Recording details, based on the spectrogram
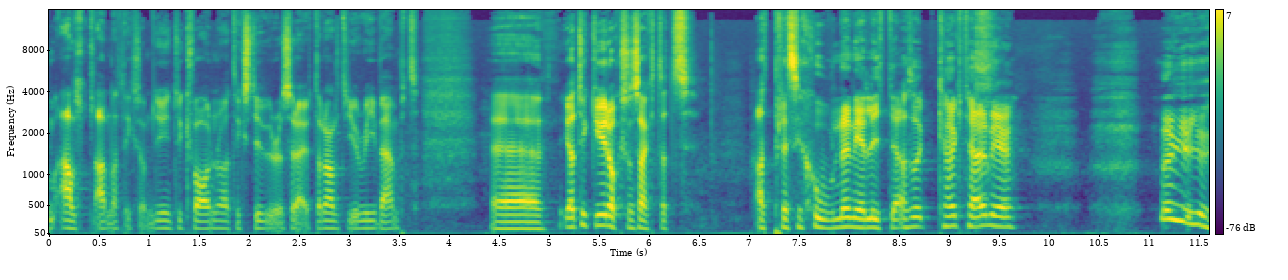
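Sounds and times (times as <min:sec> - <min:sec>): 
speech: 0:00.0 - 0:09.8, 0:11.1 - 0:11.6
person yawning: 0:11.1 - 0:11.6.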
